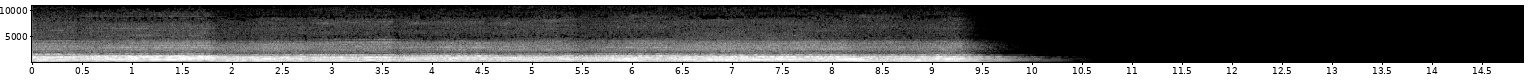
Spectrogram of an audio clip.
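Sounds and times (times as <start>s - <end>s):
soprano chorale melody: 0.0s - 9.7s.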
